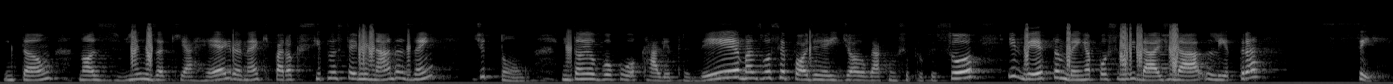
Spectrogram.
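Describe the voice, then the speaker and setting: Brazilian woman teacher, higher voice, lo-fi. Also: expressive, normal speed, background noise. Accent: Brazilian Portuguese. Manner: explanatory, checks in with rhetorical tag questions. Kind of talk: recorded lesson correcting exercises.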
